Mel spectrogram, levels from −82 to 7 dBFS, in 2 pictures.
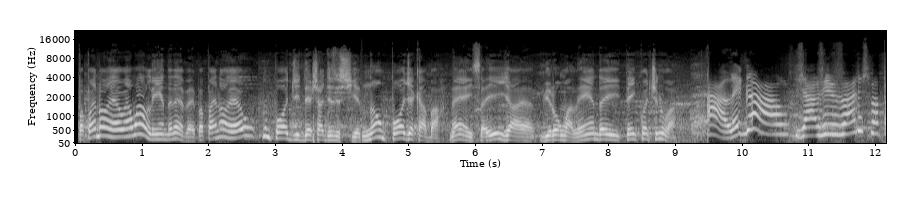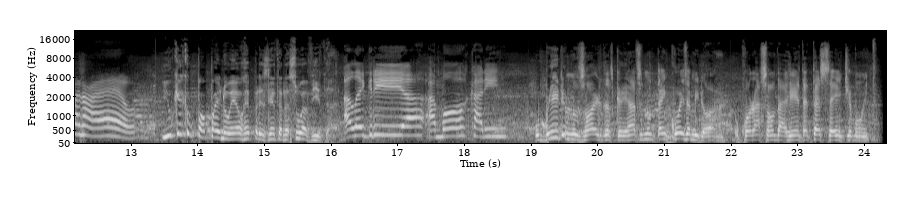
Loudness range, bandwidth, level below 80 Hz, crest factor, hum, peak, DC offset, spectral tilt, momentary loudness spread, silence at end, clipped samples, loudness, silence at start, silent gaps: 1 LU; 15 kHz; -48 dBFS; 14 dB; none; 0 dBFS; under 0.1%; -4.5 dB/octave; 5 LU; 0.1 s; under 0.1%; -13 LUFS; 0.05 s; none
